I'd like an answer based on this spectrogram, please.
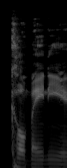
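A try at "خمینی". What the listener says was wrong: you don't pronounce the K.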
